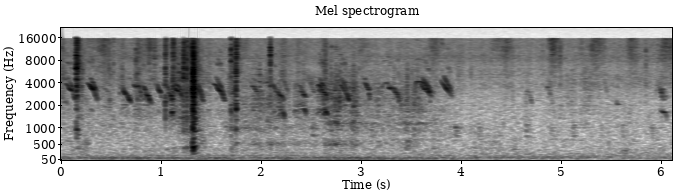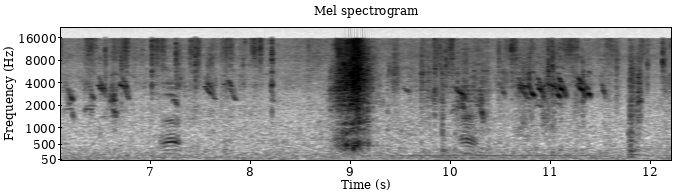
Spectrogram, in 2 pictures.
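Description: Young chickens peeping in clusters of short, falling chirps. There is a brief loud rustle about nine seconds in.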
